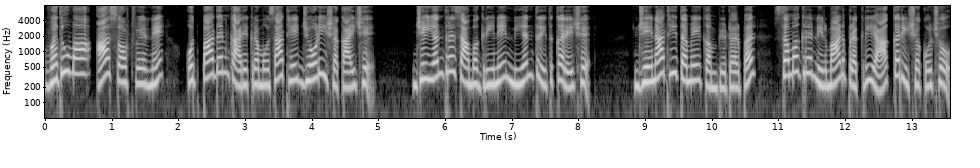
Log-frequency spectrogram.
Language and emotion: Gujarati, neutral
